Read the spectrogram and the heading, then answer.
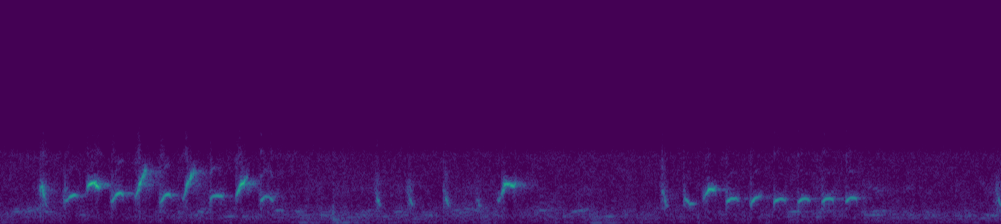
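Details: Cockatiel song from a pet bird, with lively whistled phrases of rising and dipping notes in fast series, a pause with a few isolated chirps, then another rapid string of even whistles at a steady pace.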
